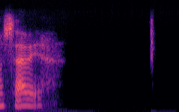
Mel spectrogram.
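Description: A young woman speaks briefly through an online call.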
